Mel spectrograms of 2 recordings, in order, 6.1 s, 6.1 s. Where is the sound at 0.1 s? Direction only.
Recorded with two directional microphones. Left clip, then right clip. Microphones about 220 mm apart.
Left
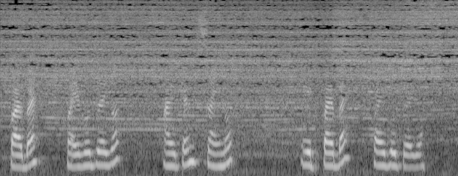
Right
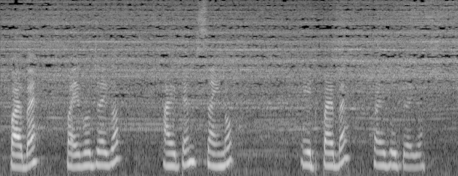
50° right (ahead or behind).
